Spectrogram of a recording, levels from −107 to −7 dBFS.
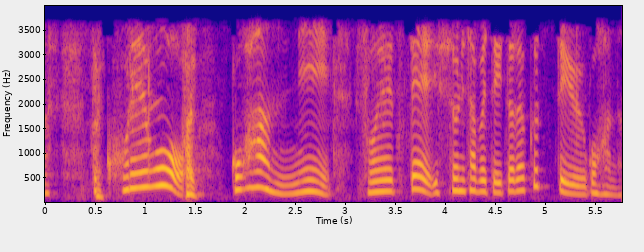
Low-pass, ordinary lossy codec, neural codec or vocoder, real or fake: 3.6 kHz; MP3, 32 kbps; codec, 16 kHz, 16 kbps, FunCodec, trained on Chinese and English, 50 frames a second; fake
